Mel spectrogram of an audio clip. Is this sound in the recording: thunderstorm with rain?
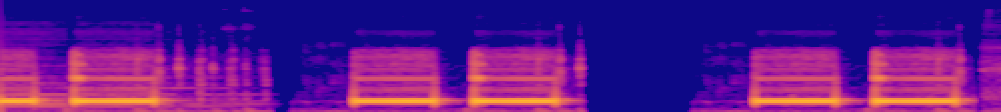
no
